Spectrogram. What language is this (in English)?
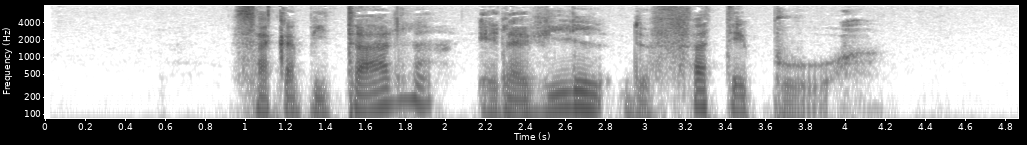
French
